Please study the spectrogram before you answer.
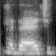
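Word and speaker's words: Padayachee: And I can pronounce Padayagi properly because I have one of the most beautiful daughters, her name is Padayagi.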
